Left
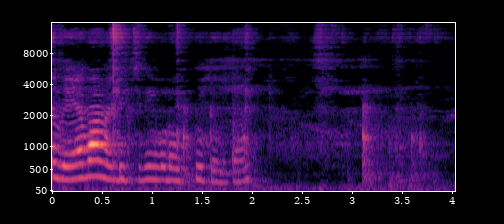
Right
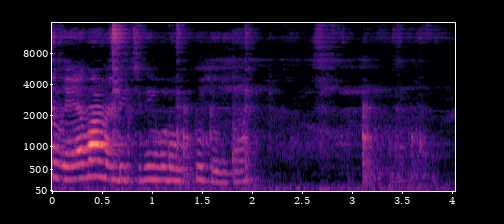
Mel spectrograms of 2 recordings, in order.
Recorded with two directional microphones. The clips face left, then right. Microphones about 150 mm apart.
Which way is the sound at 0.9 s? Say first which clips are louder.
Even; 10° left (ahead or behind).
